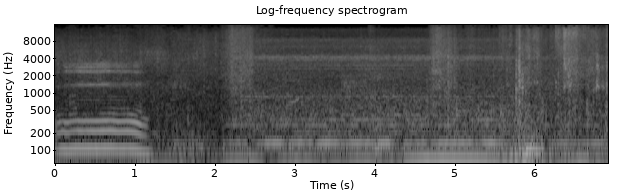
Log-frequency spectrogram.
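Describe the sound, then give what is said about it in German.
A low, steady hum from the electric drive of a modern, fully electronic gondola lift, with a tonal drone that runs continuously, opening with a brief, louder falling tone that could pass for a cow's low. No talking. “Und das einzige Antriebsgeräusch, was du hörst, ist dieses.”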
